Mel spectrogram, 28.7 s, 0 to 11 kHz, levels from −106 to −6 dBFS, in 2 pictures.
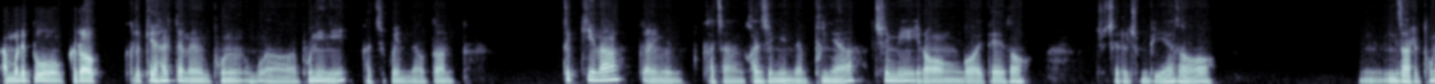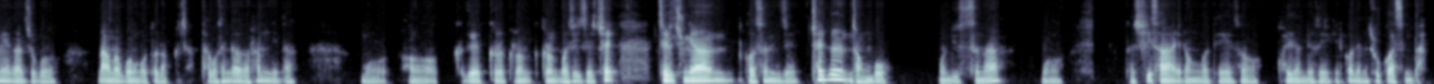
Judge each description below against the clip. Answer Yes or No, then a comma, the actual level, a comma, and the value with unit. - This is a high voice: No, low, 105 Hz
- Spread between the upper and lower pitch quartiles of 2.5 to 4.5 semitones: Yes, average, 2.9 semitones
